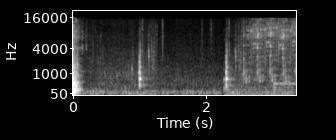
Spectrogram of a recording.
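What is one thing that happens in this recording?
Wooden crates knock down onto wooden planks.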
